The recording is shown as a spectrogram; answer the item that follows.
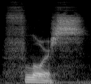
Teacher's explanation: she devoices it and instead uses the voiceless alveolar fricative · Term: final obstruent devoicing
